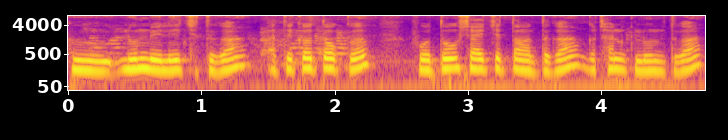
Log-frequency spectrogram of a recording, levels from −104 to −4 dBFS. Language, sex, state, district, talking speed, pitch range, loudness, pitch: Wancho, male, Arunachal Pradesh, Longding, 240 wpm, 165-185 Hz, -14 LUFS, 175 Hz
